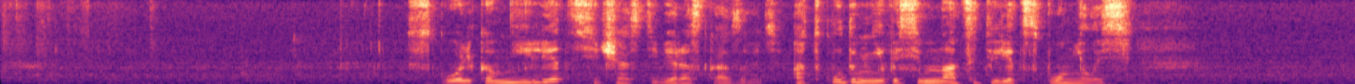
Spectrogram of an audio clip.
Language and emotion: Russian, angry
